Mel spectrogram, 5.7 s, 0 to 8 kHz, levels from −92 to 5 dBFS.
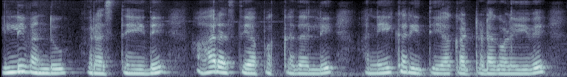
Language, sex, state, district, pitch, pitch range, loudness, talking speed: Kannada, female, Karnataka, Bidar, 170 Hz, 155-190 Hz, -16 LUFS, 115 wpm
